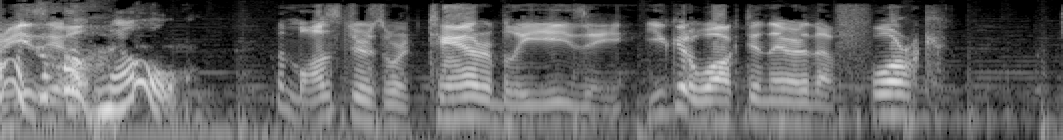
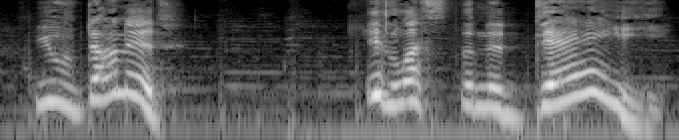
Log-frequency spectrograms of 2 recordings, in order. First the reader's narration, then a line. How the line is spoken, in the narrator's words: exclaims in excitement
